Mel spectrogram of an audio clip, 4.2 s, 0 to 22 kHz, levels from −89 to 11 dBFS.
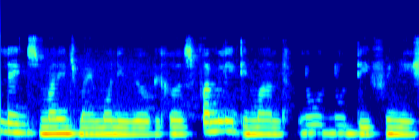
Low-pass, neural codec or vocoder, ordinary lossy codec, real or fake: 7.2 kHz; none; none; real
